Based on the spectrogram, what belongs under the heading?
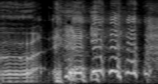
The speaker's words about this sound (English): I'm burping afterwards.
